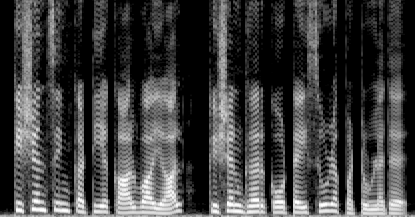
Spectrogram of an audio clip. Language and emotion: Tamil, neutral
